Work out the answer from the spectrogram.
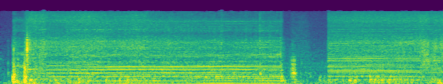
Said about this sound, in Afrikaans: maar die stelwee se uitnaardigheid lê snaaks genoeg by sy ruitse werking die bestuurder se venster maak nogal met 'n harde geluid oop en toe.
